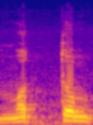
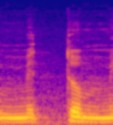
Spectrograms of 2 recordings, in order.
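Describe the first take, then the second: First: The first vowel is a 'u' sound. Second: The first vowel is an 'i' sound. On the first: This is another accepted reading of the word. "ज़म्मा यानी पेश के साथ पढ़ा है" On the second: This is one accepted reading of the word. "मित्तुम मीम के ज़ेर के साथ पढ़ा है"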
